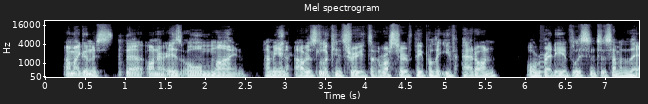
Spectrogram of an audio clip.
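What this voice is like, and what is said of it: English or Welsh accent. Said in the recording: “He has an English accent. ... or is it a Welsh accent?”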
